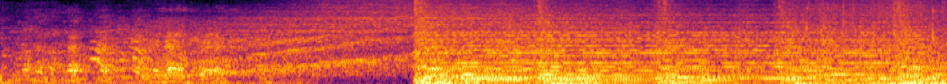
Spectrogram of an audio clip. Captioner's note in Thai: เสียงหัวเราะ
